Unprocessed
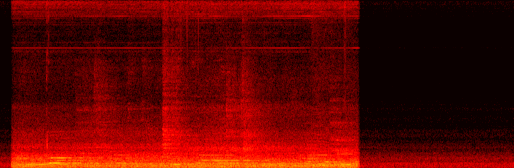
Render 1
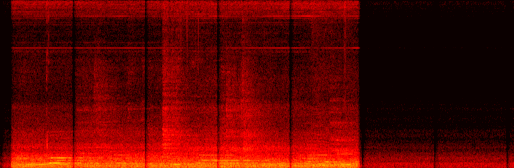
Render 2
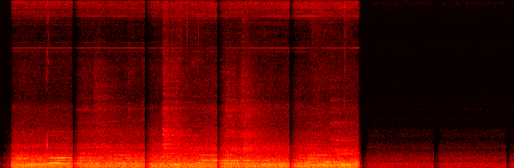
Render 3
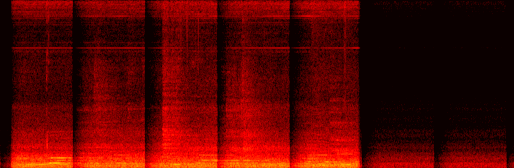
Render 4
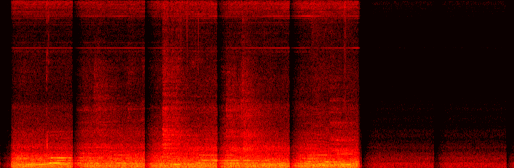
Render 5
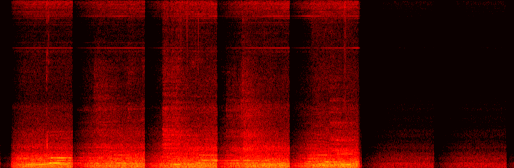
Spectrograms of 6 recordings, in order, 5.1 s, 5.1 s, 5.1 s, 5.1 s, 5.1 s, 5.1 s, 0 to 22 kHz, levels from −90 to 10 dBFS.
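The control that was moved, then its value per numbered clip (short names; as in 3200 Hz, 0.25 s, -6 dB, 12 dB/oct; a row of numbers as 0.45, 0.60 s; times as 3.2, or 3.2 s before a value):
pump, release: 64, 115, 267, 179, 499 ms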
